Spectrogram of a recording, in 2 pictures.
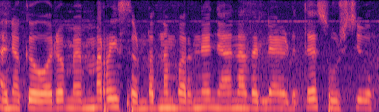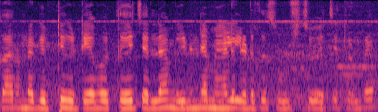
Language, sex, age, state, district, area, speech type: Malayalam, female, 60+, Kerala, Kottayam, rural, spontaneous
